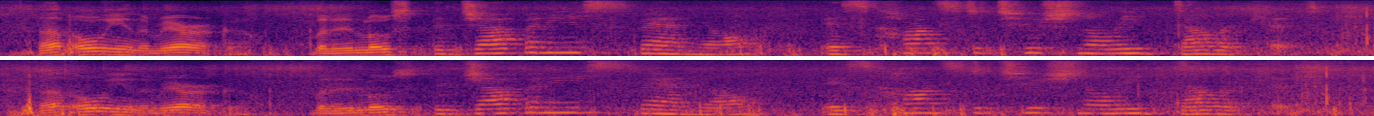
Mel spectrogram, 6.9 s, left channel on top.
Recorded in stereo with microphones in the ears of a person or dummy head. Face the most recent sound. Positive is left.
turn(degrees=70)  # may be behind; listen again after turning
